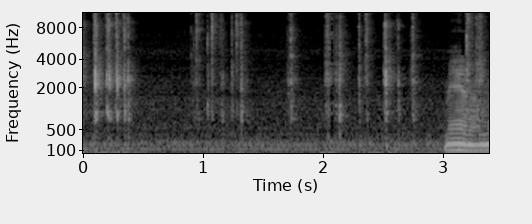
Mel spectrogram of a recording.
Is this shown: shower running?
no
